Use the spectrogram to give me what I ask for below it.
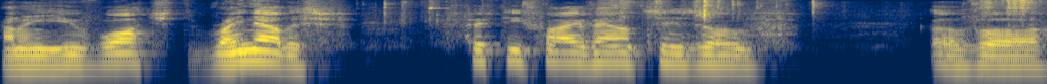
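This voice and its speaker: Man at a fairly slow pace, ordinary pitch variation, an ordinary speaking voice. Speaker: coin collecting youtuber. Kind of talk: casual vlog talk to viewers.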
